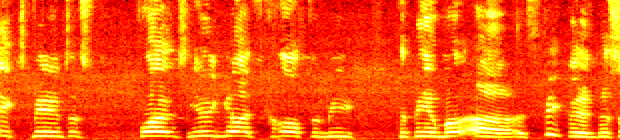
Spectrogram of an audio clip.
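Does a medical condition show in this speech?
Yes: cerebral palsy; from birth.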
